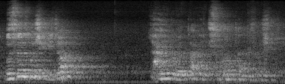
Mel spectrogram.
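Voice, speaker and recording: A male pastor preaching a sermon in an animated way, acting out scripture scenes in different voices, in a basement studio used for church services. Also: on the high side, brisk, a little hiss or hum. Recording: echoey hall from far off.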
